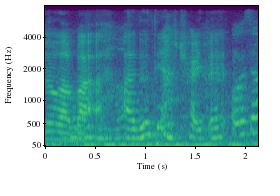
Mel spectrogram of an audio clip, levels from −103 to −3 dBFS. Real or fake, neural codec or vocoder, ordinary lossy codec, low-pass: real; none; none; 7.2 kHz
